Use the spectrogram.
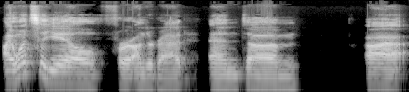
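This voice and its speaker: Low-voiced, hesitant American man. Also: slow pace. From New York City, USA. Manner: hesitant, many fillers, modest. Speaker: guest astronomer. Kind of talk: casual interview chat.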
